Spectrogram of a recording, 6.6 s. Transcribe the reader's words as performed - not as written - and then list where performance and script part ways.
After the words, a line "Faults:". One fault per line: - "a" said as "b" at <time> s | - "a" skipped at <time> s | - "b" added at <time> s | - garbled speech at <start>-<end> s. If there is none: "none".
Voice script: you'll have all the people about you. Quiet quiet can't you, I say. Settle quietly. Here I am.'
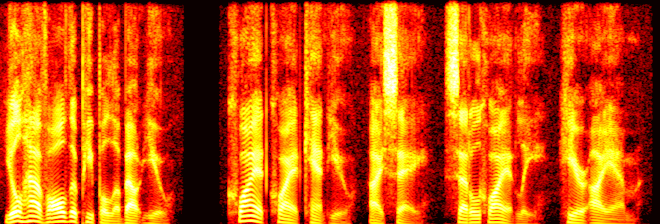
you'll have all the people about you. Quiet quiet can't you, I say. Settle quietly. Here I am.'
Faults:
none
